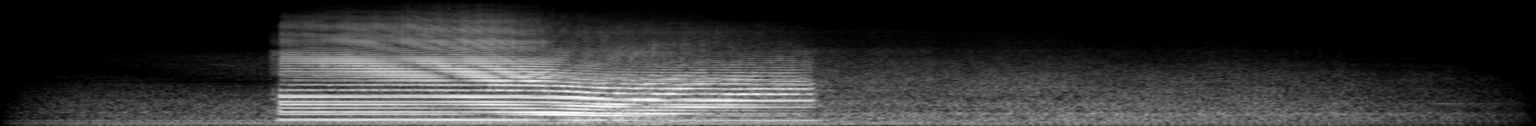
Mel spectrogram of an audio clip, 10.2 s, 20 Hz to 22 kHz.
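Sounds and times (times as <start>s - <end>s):
18-wheeler truck horn passing at 45 mph: 1.8s - 5.9s.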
